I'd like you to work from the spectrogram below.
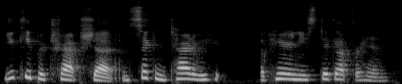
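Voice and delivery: loud, high, fed-up rebuke; angry turning on someone. Acted. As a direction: shut him down furiously. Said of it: "Derry turned on him".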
